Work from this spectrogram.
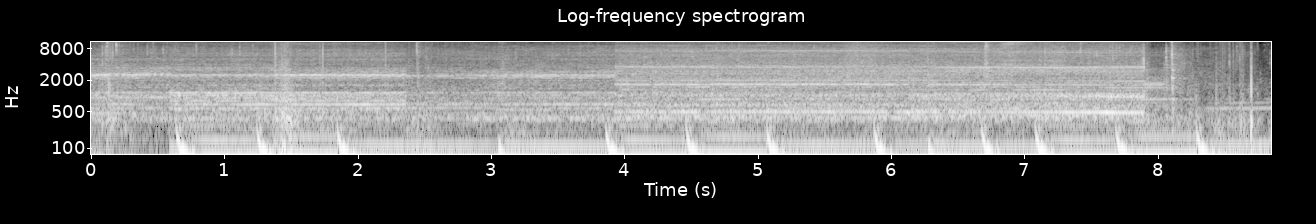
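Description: A motorized meat grinder works through Wagyu A5 beef, a steady mechanical whine with a rhythmic low churning thump repeating roughly every half second, close and continuous with no talking.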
